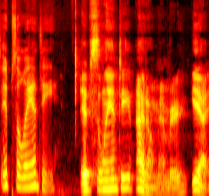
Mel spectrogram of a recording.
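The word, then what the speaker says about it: Ypsilanti: how to pronounce it I think you're right it's ipsilanti because it's YP s i l n TI it's the home of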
